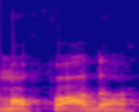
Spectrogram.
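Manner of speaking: 'my father' British-style, the final r left silent; British pronunciation. Shown as a demonstration. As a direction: say 'father' as FAH-duh. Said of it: "British বললে".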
